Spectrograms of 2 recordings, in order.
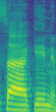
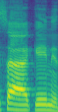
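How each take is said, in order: Both takes have the same delivery.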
